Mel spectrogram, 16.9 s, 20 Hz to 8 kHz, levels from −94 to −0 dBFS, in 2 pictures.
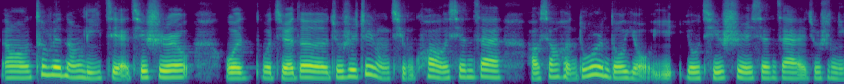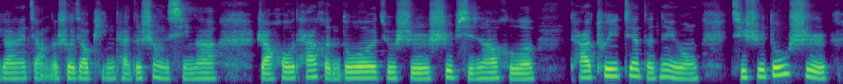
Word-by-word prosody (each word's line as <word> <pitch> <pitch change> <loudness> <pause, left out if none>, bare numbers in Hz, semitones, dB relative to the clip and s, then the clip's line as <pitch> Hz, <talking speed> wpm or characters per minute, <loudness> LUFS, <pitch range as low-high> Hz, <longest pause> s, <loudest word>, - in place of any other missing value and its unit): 呃， 175 0 +1
我 175 - +2
特 260 +8 -1
别 250 -1 +8
能 190 -4 0
理 165 -1 -2
解， 170 -2 0
其 185 - +2
实 190 0 +4 0.4
我 160 0 +6 0.2
我 165 - +1
觉 155 -1 +3
得 175 -1 +6
就 185 +2 -1
是 205 +1 +4
这 275 +5 0
种 160 -8 -2
情 - - -7
况， 185 -5 +1
现 195 +1 -3
在 190 -2 +1 0.2
好 150 - -1
像 195 +6 -3
很 - - -3
多 235 +5 +3
人 235 -4 +3
都 175 -1 +3
有 165 -3 -2
一 - - -7
尤 165 0 +1
其 170 0 -2
是 175 -2 -1
现 170 0 -2
在 170 -2 -1
就 165 0 -6
是 165 +1 -11
你 150 - -6
刚 160 0 -3
才 165 +1 -6
讲 165 - -9
的 - - -5
社 170 - 0
交 165 0 0
平 160 0 -11
台 155 -3 -7
的 165 - -2
盛 170 -2 -6
行 155 -1 -5
啊， 160 0 -5 0.4
然 150 -1 +1
后 170 +1 0
它 190 +3 -3
很 160 -6 -4
多 175 +1 +4
就 170 -1 -5
是 160 -1 -1
视 190 +3 -1
频 165 -3 -3
啊 165 +1 -1
和 155 -1 -2 0.3
它 185 0 -1
推 220 +3 +3
荐 220 -1 0
的 160 -4 -3
内 195 +1 -3
容， 160 -1 -2 0.3
其 - - -3
实 205 +2 0
都 245 +6 +6
是， 180 -11 0
170 Hz, 250 characters per minute, -22 LUFS, 160-190 Hz, 0.4 s, 别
